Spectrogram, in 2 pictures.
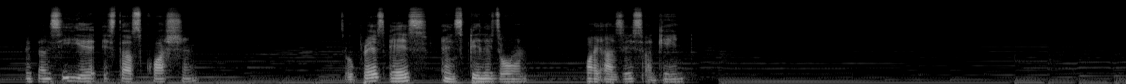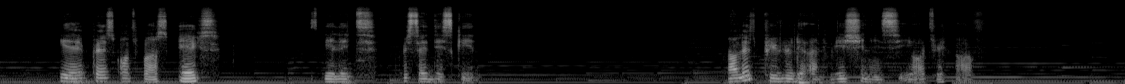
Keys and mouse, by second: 3.6 s, 4.6 y, 7.4-11.8 drag, 13.7 alt+s, 15.1-18.8 drag, 19.3 space, 20.6 click, 21.7 shift+click.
